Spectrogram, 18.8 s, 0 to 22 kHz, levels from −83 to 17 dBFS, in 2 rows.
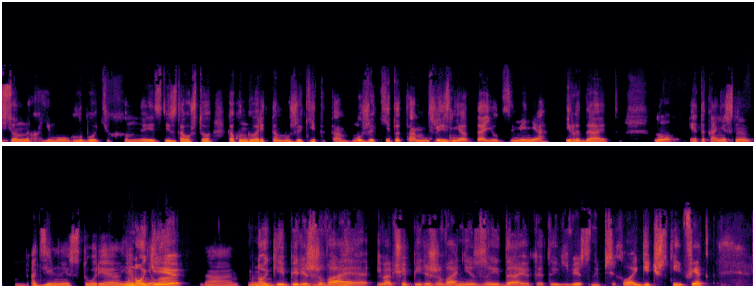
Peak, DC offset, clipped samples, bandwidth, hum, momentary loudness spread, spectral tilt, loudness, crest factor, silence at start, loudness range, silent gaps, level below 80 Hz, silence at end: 0 dBFS; under 0.1%; under 0.1%; 12.5 kHz; none; 11 LU; -5.5 dB/octave; -19 LUFS; 18 dB; 0 s; 7 LU; 7.01-7.05 s; -58 dBFS; 0.15 s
